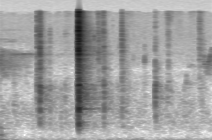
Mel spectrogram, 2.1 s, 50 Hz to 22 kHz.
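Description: A .300 Blackout cartridge being pressed into an AR-15 magazine: one sharp click a little under a second in, with a few fainter clicks around it.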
